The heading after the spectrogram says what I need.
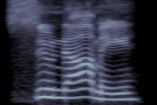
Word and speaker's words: tsunami: slide Swoon slump spiral and then tsunami the t is silent and so is your appearance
